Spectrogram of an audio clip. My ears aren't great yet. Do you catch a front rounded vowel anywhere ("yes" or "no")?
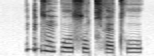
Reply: no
